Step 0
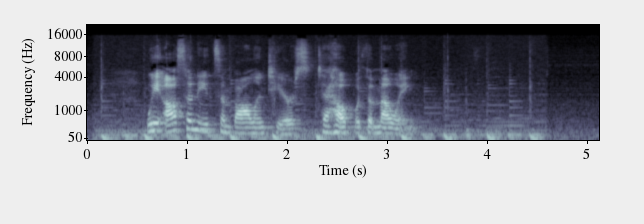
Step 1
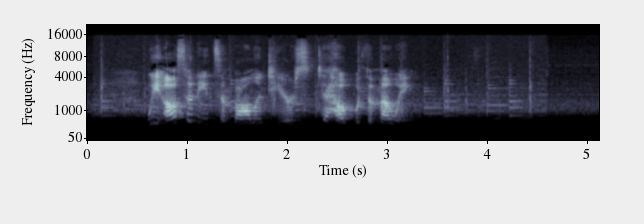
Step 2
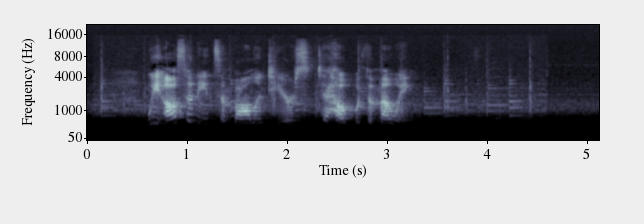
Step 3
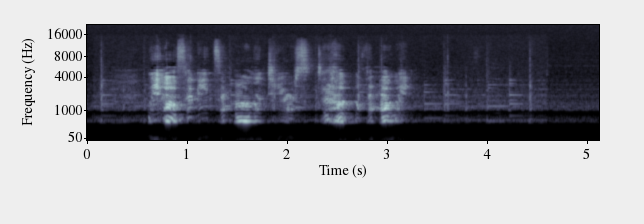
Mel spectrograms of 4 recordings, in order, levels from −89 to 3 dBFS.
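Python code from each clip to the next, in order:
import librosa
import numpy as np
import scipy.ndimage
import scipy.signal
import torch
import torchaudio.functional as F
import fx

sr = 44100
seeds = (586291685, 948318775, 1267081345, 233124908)

y1 = scipy.signal.sosfilt(scipy.signal.butter(8, 1100.0, 'highpass', fs=sr, output='sos'), x)
y1 = F.gain(torch.from_numpy(y1), 1.0).numpy()
y2 = fx.dmg_noise_colour(y1, sr, seeds[0], colour='violet', level_db=-60.0)
y2 = F.gain(torch.from_numpy(y2), -1.0).numpy()
y3 = fx.band_invert(y2, sr, width_hz=500)
y3 = F.gain(torch.from_numpy(y3), 1.5).numpy()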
